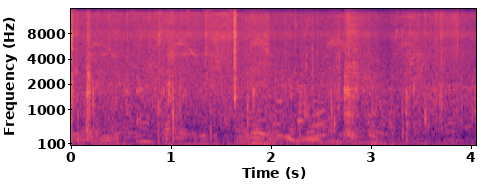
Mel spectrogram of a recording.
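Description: Faint, distant voices of several people talking, with a few small clicks.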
